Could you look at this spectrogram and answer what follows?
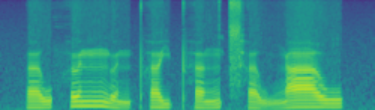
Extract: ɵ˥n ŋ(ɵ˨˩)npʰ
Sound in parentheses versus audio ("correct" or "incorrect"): correct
